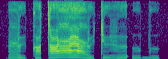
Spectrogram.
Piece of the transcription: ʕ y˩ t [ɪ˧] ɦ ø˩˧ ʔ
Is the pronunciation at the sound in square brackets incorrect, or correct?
incorrect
